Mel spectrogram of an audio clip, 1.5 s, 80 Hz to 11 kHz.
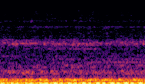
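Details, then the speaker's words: Flood-damaged 1979 Chevrolet Camaro Z28 V8, exhaust dried out, run a minute or two before oil change: deep steady idle with even unbroken exhaust pulse, no misses or knocks; normal idle. "Looks like the exhaust has dried out. I'm going to let it run just for a minute or two."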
